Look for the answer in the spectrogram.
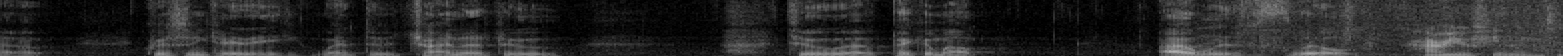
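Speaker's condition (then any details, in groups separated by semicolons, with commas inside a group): Cerebral palsy; from birth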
